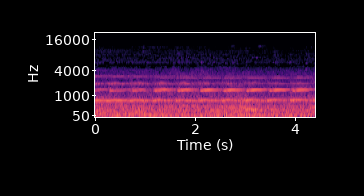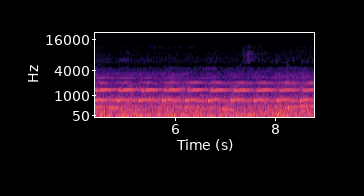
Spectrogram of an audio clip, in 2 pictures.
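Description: Station platform train-approach warning: an electronic tone that pulses evenly and steadily, warning that a train is about to pass through without stopping.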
